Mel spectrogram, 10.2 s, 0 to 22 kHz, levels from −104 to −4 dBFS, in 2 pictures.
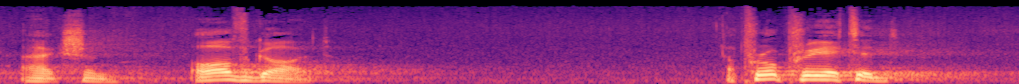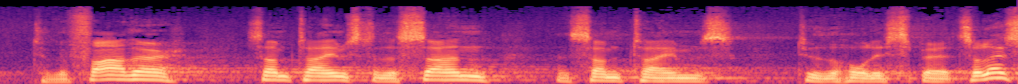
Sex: male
